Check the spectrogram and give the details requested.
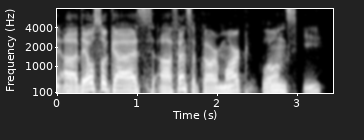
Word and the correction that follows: Glowinski: Did I say it right or not? – Glowinski. – That's what I said.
